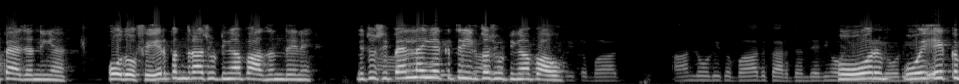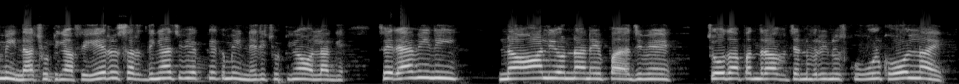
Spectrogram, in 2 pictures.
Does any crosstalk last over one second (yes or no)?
yes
